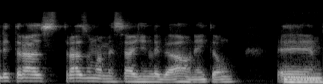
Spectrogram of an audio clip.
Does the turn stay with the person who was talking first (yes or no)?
yes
